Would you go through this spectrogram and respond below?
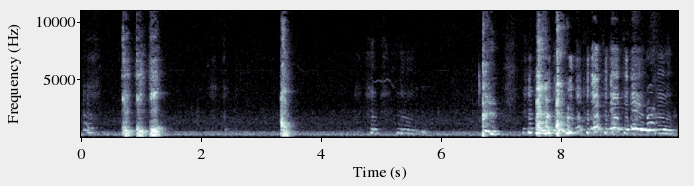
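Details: A few short adult coughs (mom), each followed by a baby's laughter and giggling; ordinary cough, not distressed.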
